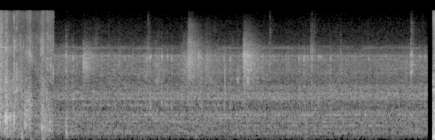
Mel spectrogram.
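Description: Footsteps and rustling through dense jungle undergrowth for about the first second, then a quieter steady outdoor background with a few soft, brief swishes.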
